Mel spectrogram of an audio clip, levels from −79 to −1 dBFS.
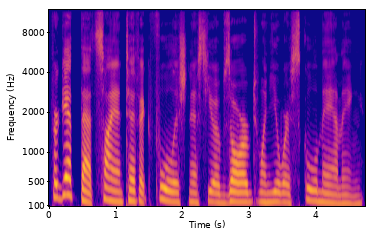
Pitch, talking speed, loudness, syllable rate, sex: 170 Hz, 140 wpm, -20 LUFS, 4.6 syllables/s, female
